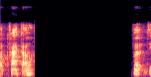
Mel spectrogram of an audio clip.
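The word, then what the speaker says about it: Kraków: leo express i took them from prague to krakow in poland a lot of americans call it krakow but the correct pronunciation is in fact krakow so there's the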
